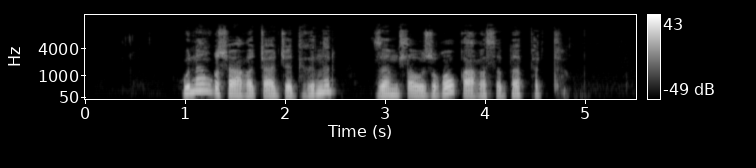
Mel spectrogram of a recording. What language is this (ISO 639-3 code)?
kbd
